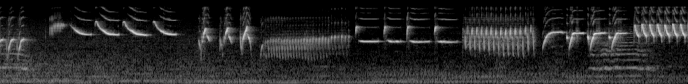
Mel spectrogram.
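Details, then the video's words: Belgian canary song made of swooping whistled notes in quick runs, a low buzzy roll, crisp repeated chips, a dense high rattling trill and descending slurs, delivered in fast changing phrases. "Belgian Canary Singing"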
